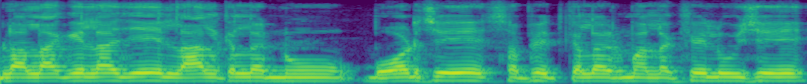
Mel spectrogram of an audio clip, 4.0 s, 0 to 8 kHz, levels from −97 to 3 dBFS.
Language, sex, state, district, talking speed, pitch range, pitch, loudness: Gujarati, male, Gujarat, Gandhinagar, 190 wpm, 125-135 Hz, 130 Hz, -12 LUFS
